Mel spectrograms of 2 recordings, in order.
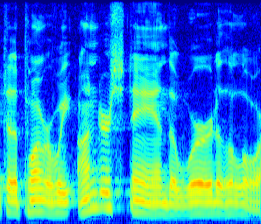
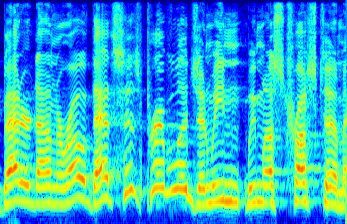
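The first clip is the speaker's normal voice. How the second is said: higher, earnest, rising fervour; fervent realisation; 9 semitones higher than usual. Retold or imitated. Pastor retelling his grateful prayer, fervent and higher. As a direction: marvel at God's plan.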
